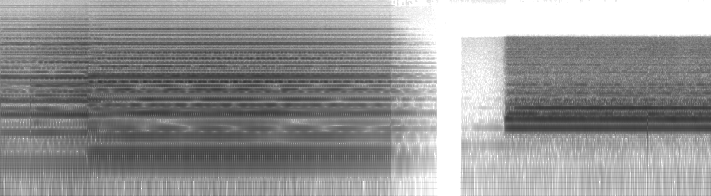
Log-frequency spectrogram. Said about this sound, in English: Deep in the wooded valleys and along the mighty rivers, a company whistle blows, rising high upon the rolling hills of western Pennsylvania. Another shift ends, Another begins at a dusty, black coal mine, clamoring steel mill, or clackety rail yard.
